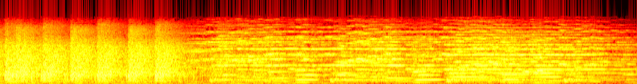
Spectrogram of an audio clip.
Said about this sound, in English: We're going in shooting.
